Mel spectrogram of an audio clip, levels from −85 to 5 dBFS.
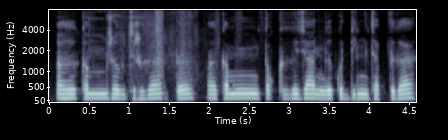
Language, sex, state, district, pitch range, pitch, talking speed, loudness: Wancho, male, Arunachal Pradesh, Longding, 135-140 Hz, 140 Hz, 185 wpm, -17 LUFS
